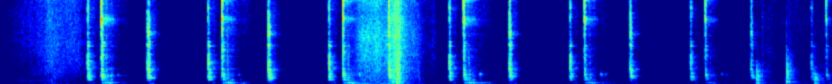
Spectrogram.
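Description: A black plastic bin bag crinkling as a white cloth sheet is stuffed into it, in irregular bursts of sharp crackles with a longer rustle about three and a half seconds in.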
